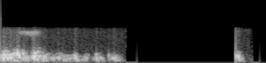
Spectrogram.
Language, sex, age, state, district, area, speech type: Telugu, female, 60+, Andhra Pradesh, Chittoor, rural, conversation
